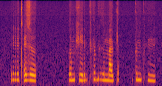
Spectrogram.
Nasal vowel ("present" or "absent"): absent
